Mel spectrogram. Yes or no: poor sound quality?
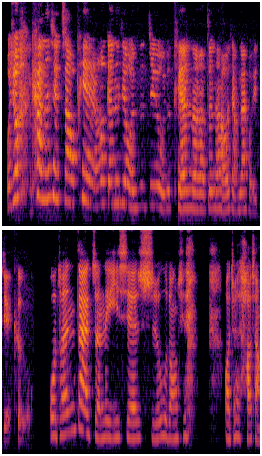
yes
